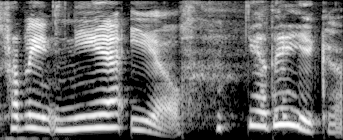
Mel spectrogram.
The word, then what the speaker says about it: Nir: Is it ner or is it near? N I R. – It's N I R, but is it pronounced near? Because his blog is called Nir and Far.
